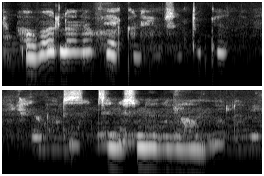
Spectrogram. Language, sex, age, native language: Icelandic, male, 18-19, Icelandic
